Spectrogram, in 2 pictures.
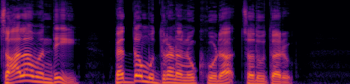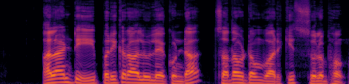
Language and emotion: Telugu, neutral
